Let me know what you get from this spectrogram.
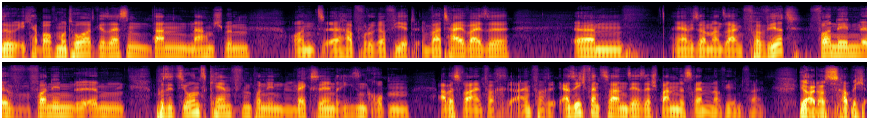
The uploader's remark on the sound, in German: Video-Podcast aus Frankfurt. Live auf dem Parktplatz vor der Siegerehrung des Ironman Frankfurt.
